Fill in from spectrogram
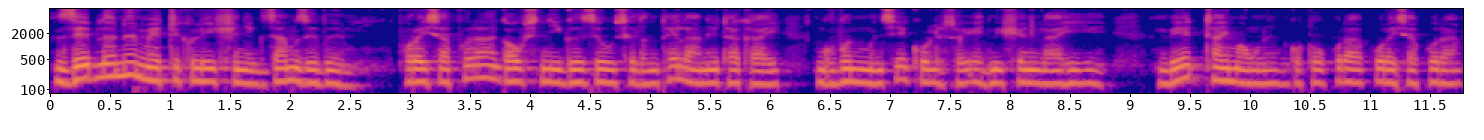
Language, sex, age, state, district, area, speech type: Bodo, male, 30-45, Assam, Kokrajhar, rural, spontaneous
